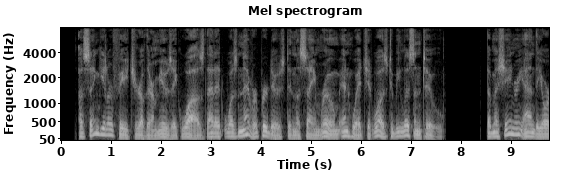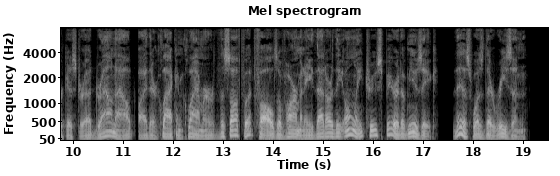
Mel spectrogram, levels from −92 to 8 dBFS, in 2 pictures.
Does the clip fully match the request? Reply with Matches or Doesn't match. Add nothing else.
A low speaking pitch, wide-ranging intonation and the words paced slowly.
Doesn't match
